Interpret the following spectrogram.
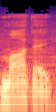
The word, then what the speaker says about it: mate: national musical instrument paraguayan harp national drink mate pronounced mate is often served hot when it is served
